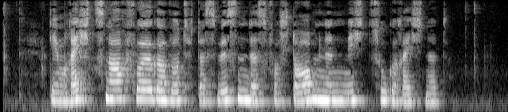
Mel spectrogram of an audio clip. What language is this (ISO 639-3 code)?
deu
